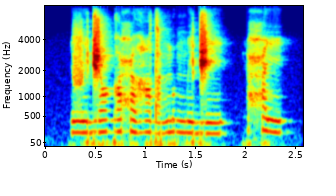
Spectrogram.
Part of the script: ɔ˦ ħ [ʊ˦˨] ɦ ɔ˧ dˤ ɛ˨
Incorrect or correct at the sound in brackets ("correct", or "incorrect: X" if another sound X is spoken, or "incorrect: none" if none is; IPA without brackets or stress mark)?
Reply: correct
